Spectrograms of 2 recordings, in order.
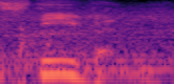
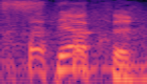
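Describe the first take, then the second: First: The name has a v sound in the middle. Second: The name has an f sound in the middle. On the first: The speaker calls it right. "rather than" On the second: The speaker calls it wrong. "always seem to pronounce my name wrong"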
